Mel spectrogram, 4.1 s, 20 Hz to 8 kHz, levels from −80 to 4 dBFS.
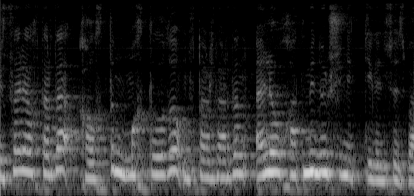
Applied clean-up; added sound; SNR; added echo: none; none; none; reverberation time 0.5 s.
